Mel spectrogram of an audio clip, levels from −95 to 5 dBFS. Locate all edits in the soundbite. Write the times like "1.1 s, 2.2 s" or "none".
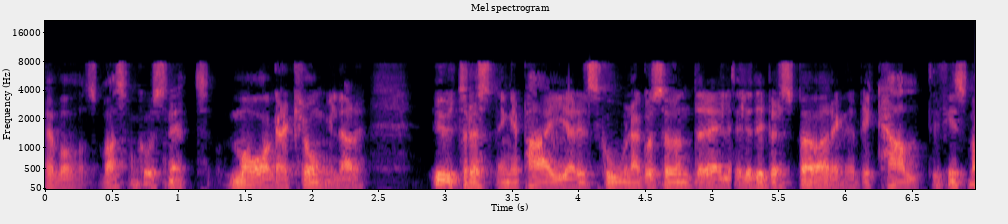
5.1 s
